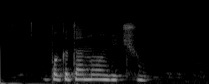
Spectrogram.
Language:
Russian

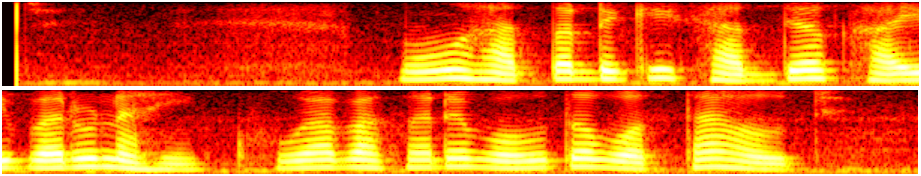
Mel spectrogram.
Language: Odia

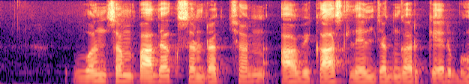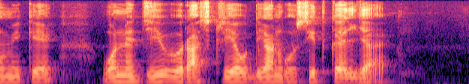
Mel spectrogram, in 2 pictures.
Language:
Maithili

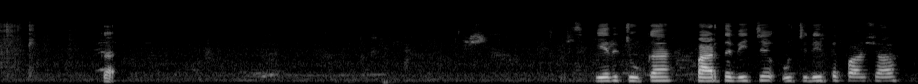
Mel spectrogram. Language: Punjabi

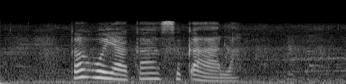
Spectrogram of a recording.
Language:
Southern Sotho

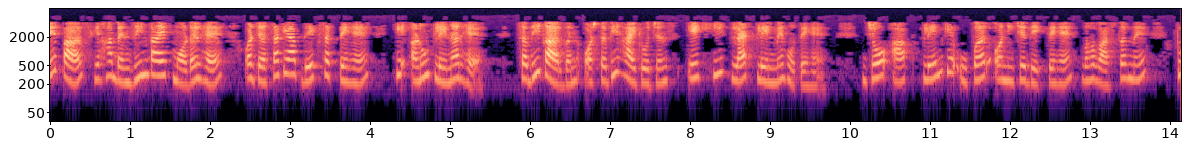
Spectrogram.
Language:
Hindi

